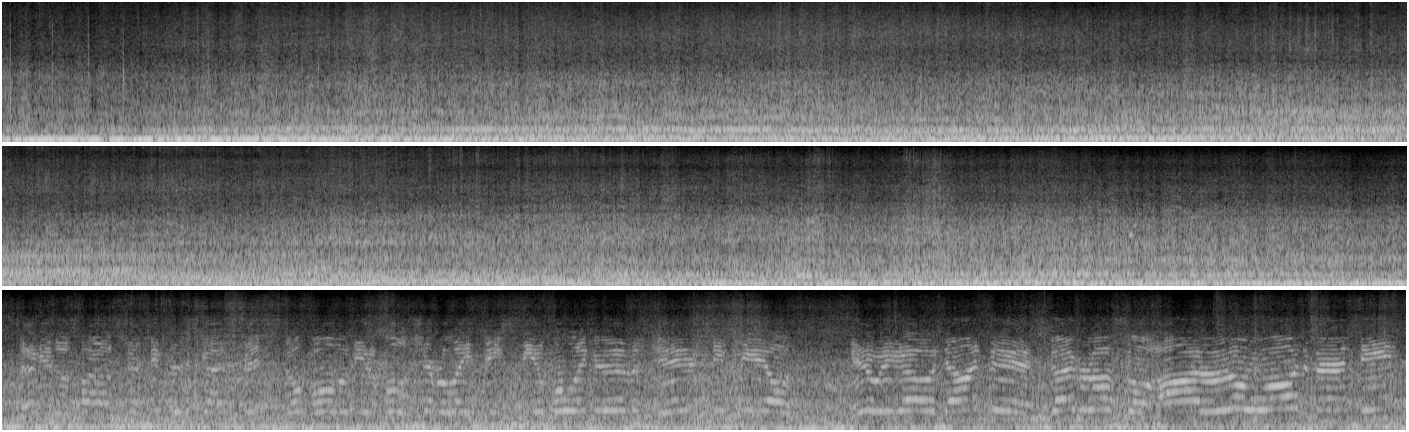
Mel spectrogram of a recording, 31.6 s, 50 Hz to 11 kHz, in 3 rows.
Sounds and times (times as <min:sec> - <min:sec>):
Speech: 0:21.2 - 0:31.6.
